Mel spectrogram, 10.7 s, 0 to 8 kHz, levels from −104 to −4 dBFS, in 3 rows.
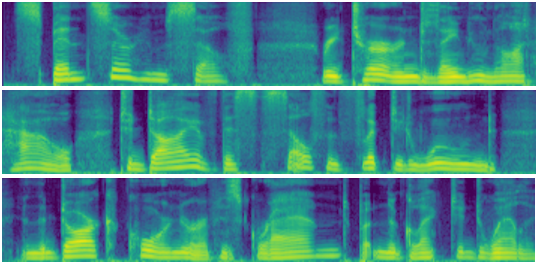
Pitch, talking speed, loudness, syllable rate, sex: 130 Hz, 135 wpm, -19 LUFS, 3.6 syllables/s, female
